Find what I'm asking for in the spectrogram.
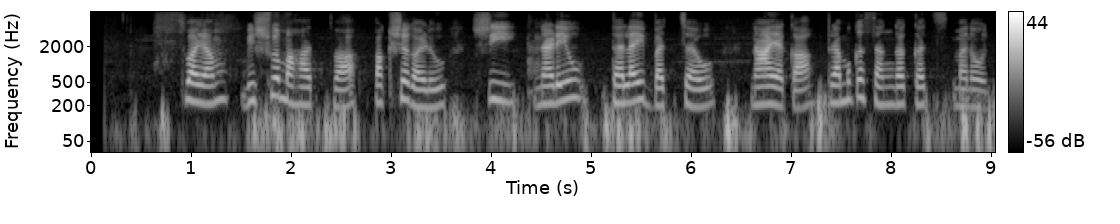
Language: Kannada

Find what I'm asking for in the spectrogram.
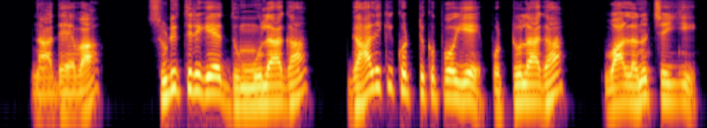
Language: Telugu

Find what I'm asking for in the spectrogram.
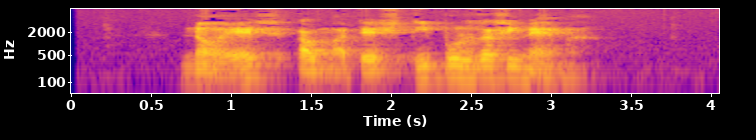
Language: Catalan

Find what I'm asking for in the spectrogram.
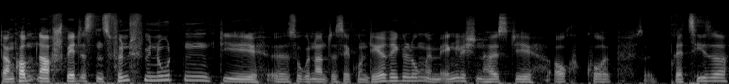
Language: German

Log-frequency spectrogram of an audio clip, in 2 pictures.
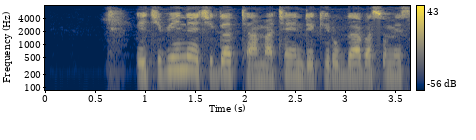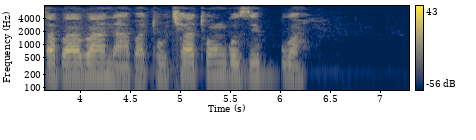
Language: Ganda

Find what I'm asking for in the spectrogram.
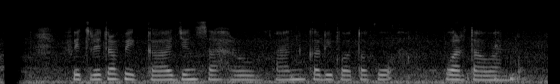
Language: Sundanese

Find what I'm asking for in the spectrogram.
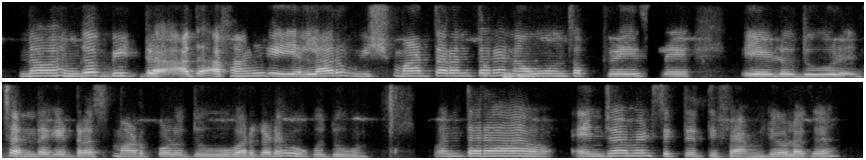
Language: Kannada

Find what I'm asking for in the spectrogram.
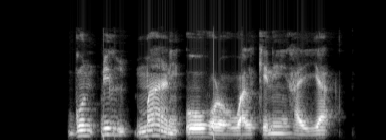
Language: Mbum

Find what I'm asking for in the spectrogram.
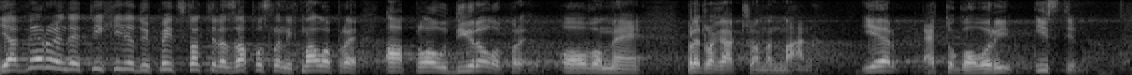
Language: Serbian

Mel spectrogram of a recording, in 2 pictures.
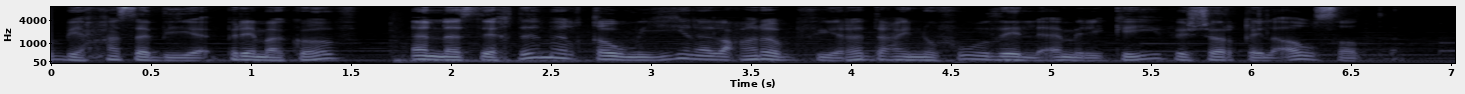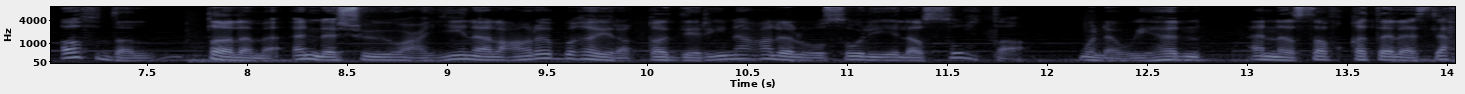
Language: Arabic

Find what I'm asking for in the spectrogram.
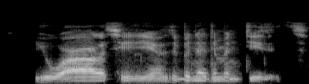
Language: Kabyle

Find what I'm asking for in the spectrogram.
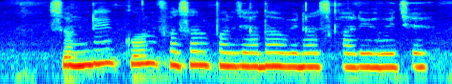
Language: Maithili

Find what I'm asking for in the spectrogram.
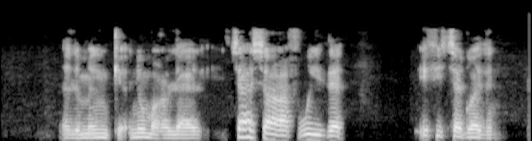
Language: Kabyle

